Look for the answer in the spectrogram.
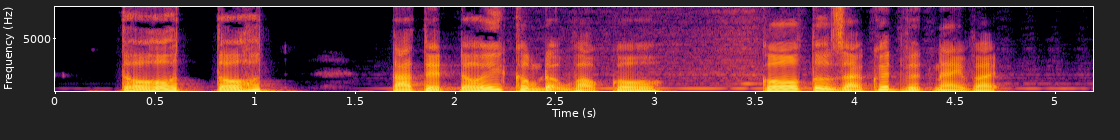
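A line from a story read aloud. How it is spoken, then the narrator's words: Loud laughing, wounded. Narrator (Vietnamese): Cốc Trần để mặc cho máu chảy, cười lớn nói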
